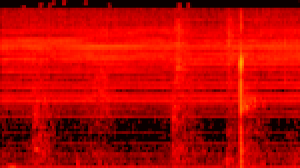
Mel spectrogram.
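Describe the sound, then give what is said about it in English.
A clothes dryer's end-of-cycle buzzer drones steadily, a faint, continuous electric buzz that holds unbroken for several seconds with no one speaking over it. “Oh, dryer's done.”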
